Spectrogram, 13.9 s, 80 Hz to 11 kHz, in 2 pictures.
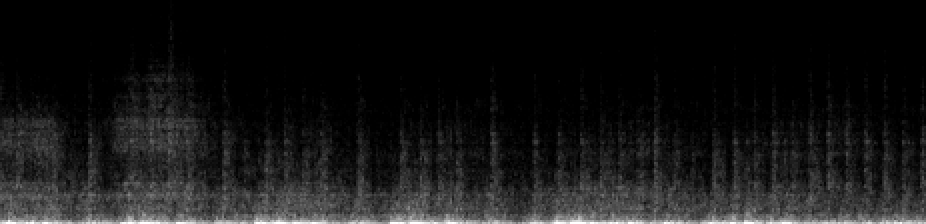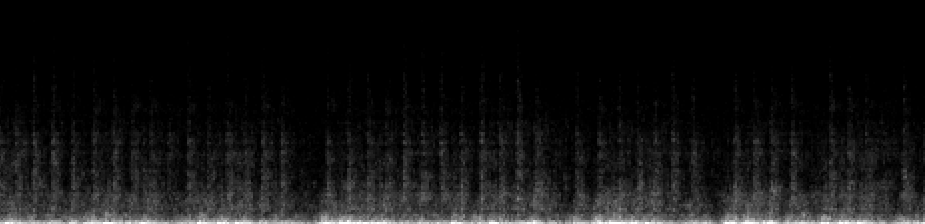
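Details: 2002 Vauxhall Corsa C 1.0 petrol: deep, lumpy idle with uneven thumps and surges; misfire since recent oil change, codes P0300, P0301, P0302; plugs and coil pack replaced; garage suggests ECU, cause unconfirmed.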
